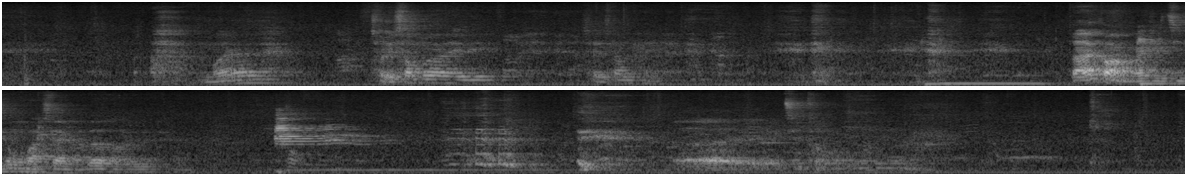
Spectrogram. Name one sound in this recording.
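A young man speaks into a microphone, heard through loudspeakers in a large echoing hall.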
